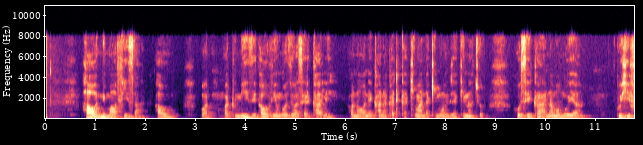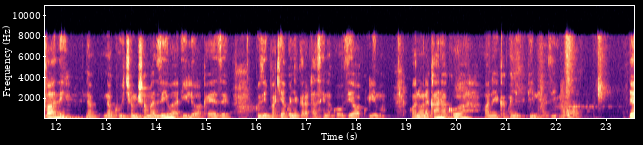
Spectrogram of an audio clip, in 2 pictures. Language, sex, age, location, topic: Swahili, male, 25-35, Nakuru, agriculture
